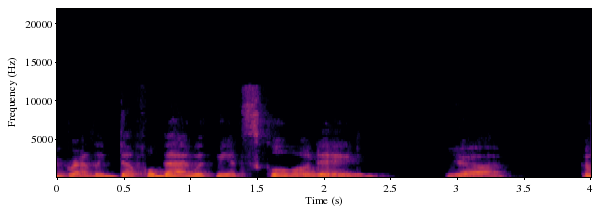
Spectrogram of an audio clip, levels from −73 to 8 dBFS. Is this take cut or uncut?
uncut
